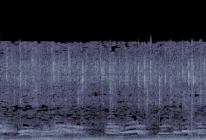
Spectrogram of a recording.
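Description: Spice paste and egg sizzling in margarine in a hot steel wok as a metal spatula stirs, with a few short wavering high tones over the steady hiss.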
